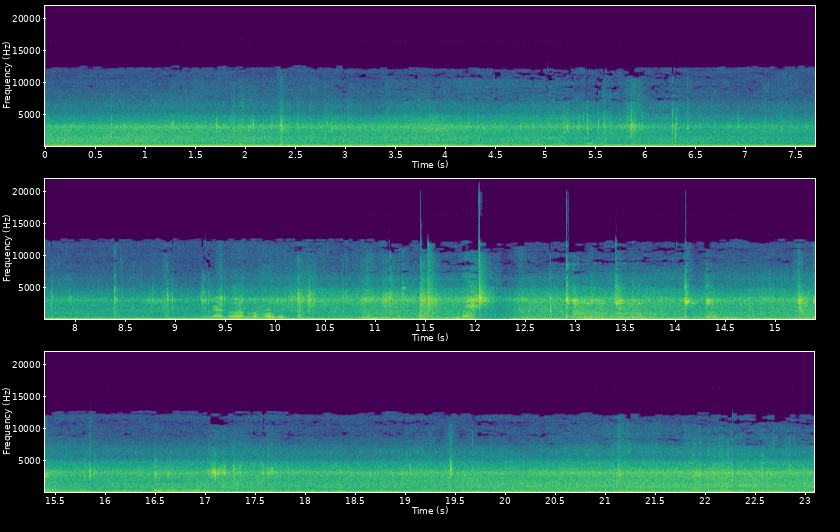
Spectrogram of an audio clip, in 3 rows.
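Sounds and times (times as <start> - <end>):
heavy machinery droning: 0.0 - 23.0
sharp metallic knocks and clanks: 10.2 - 17.2.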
